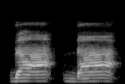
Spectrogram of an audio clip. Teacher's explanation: Kalau da nggak hamas. Da itu jahar. Jahar itu apa? Dia nggak keluar napas.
